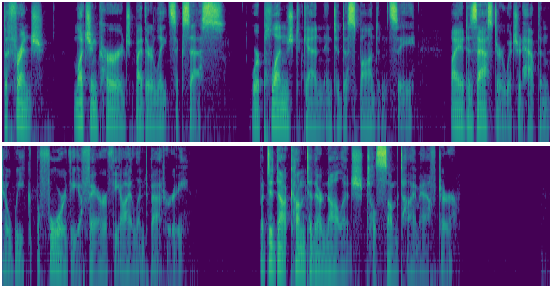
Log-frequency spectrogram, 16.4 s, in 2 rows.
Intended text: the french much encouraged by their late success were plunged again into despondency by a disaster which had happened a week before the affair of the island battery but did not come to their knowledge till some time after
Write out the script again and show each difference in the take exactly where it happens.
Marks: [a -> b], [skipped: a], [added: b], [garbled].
the french much encouraged by their late success were plunged again into despondency by a disaster which had happened a week before the affair of the island battery but did not come to their knowledge till some time after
